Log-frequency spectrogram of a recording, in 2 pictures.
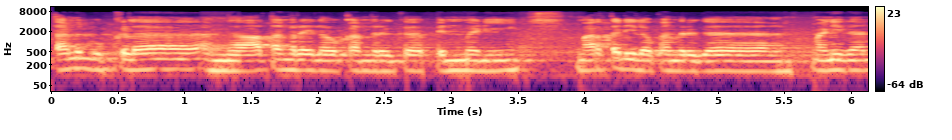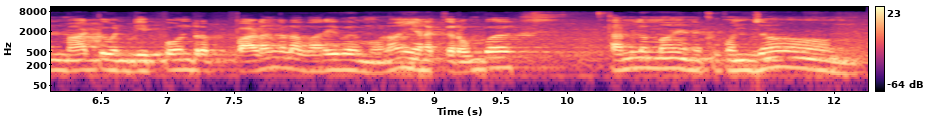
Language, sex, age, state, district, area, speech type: Tamil, male, 18-30, Tamil Nadu, Sivaganga, rural, spontaneous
